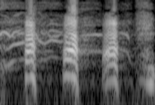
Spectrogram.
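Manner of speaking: high jeering cackle; mocking laugh. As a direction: laugh in her face. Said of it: "This young man's laughing".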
